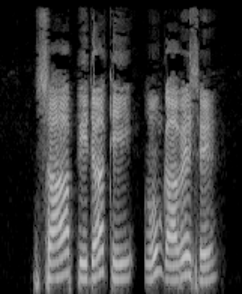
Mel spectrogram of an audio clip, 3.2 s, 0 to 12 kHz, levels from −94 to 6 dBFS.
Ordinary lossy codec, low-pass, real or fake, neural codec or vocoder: AAC, 32 kbps; 10.8 kHz; real; none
